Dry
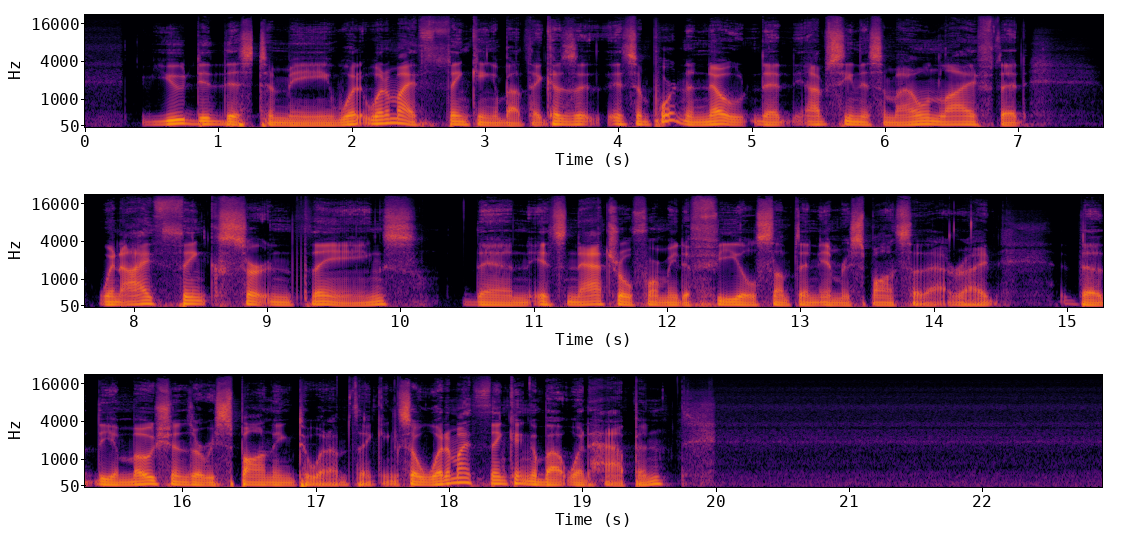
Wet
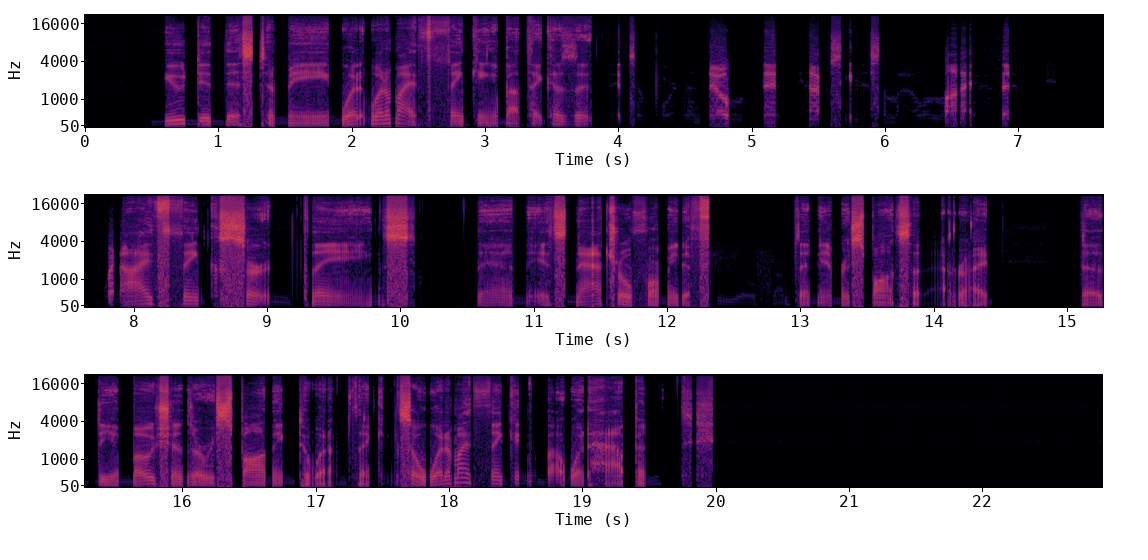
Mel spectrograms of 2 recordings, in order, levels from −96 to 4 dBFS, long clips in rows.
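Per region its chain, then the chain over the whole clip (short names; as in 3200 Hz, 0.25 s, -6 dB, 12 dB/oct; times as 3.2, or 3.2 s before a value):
3.88–7.92 low shelf 240 Hz +3 dB + comb 6.8 ms, depth 91% + LFO band-pass square 2.7 Hz 930–2000 Hz
12.31–12.89 CVSD 16 kbps + compressor 2.5:1, threshold -30 dBFS
18.44–18.84 compressor 2:1, threshold -35 dBFS + three-band expander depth 40%
whole clip: differentiator; level quantiser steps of 18 dB; sample leveller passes 3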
